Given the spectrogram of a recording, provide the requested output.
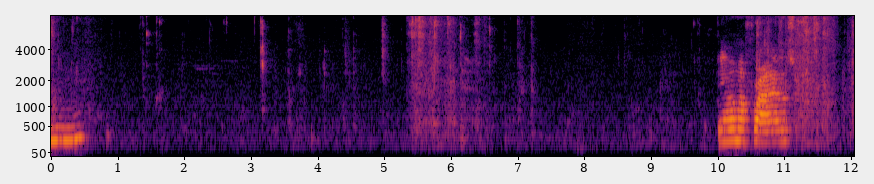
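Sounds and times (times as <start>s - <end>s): chewing crunches and clicks: 1.3s - 5.1s, 9.6s - 9.9s.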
